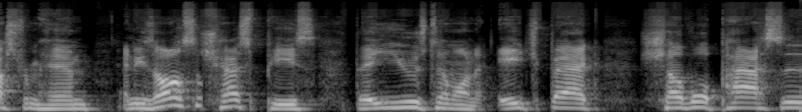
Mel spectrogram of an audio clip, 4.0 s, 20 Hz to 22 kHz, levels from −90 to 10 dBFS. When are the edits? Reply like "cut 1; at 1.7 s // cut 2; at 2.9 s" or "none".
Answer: cut 1; at 1.0 s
